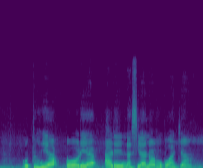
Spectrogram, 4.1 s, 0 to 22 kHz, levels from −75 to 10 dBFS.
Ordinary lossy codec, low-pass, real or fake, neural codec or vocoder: none; 14.4 kHz; fake; codec, 32 kHz, 1.9 kbps, SNAC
